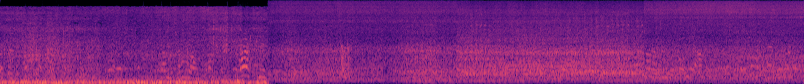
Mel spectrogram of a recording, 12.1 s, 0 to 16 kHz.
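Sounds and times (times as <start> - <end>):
fire hoses spraying water: 0.0 - 12.0
engine running: 4.0 - 12.0.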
